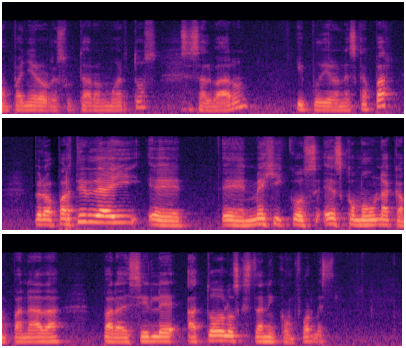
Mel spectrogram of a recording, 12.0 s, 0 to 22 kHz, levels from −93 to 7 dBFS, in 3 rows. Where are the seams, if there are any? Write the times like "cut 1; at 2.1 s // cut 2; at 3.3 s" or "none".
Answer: cut 1; at 1.8 s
